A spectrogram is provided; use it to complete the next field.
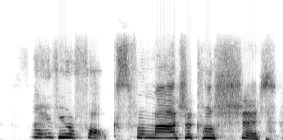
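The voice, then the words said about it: Mixed English-Irish accent. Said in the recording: “that's a bit of a mixture between like English and Irish ... My Irish accent like comes in and out, and it's hard for me to put it on”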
